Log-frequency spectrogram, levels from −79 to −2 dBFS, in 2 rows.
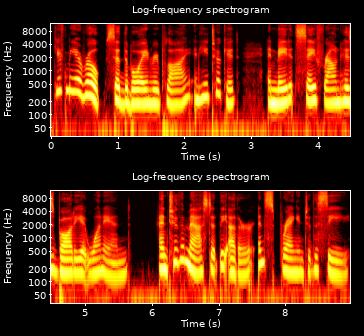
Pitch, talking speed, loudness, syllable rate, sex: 200 Hz, 235 wpm, -17 LUFS, 5.1 syllables/s, female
